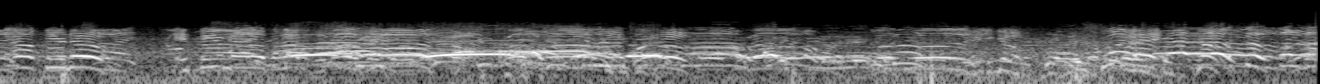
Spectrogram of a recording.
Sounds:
Speech

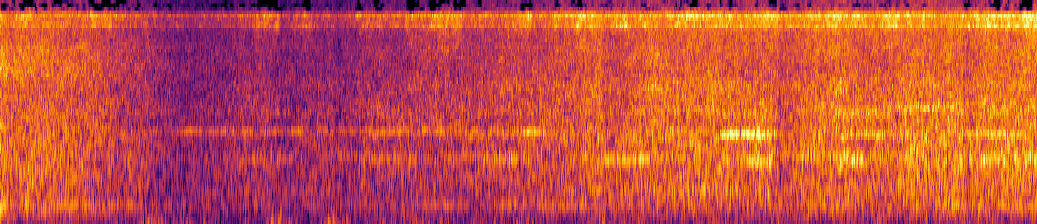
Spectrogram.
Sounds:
airplane

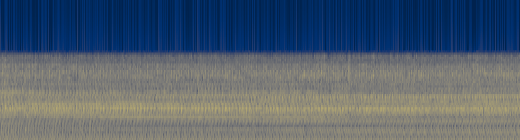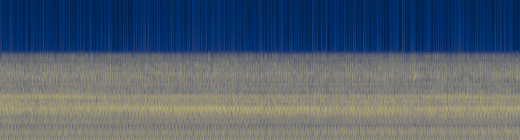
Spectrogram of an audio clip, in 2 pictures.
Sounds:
Engine

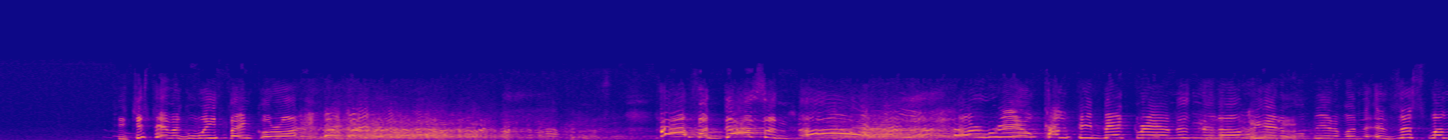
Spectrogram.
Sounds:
Speech

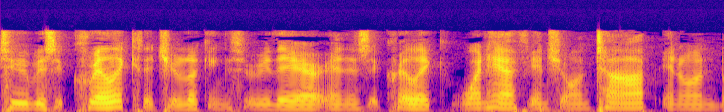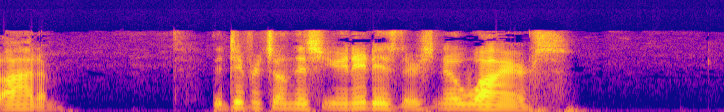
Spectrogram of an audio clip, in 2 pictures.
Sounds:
Speech

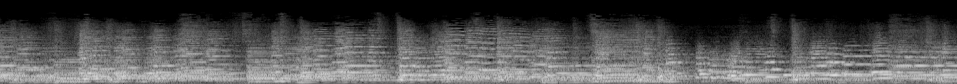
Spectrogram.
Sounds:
Music

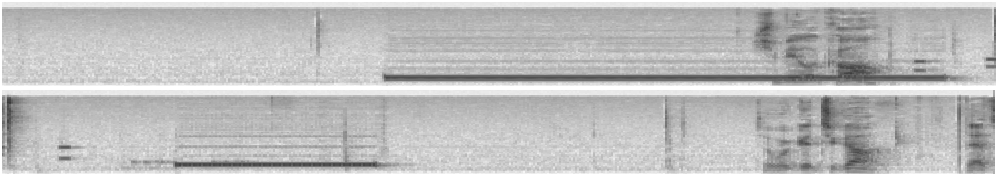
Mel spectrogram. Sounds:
Speech, DTMF, inside a small room, Telephone

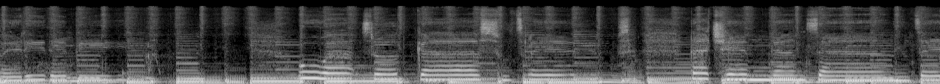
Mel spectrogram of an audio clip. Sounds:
Music

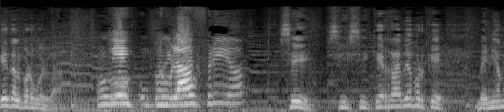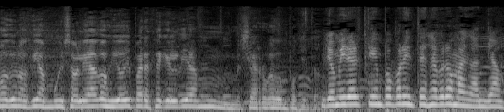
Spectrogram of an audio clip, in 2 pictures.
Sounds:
Music, Speech

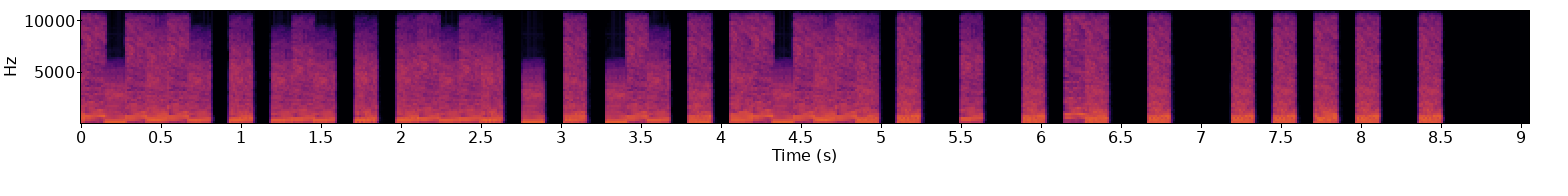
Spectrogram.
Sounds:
Music

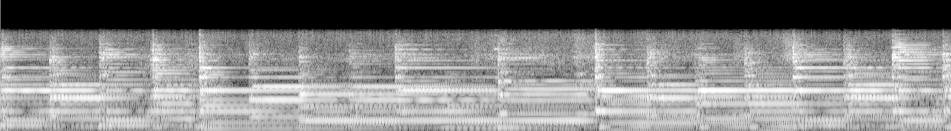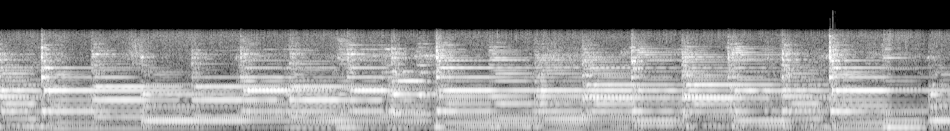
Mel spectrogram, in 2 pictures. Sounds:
Musical instrument, Plucked string instrument, Guitar

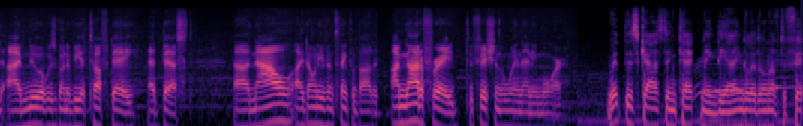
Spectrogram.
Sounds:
Music, Speech

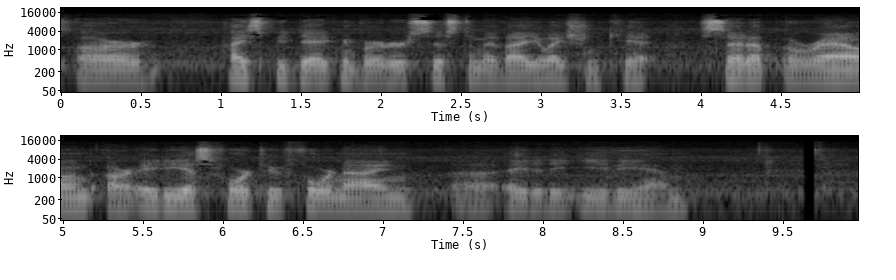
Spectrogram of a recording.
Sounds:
Speech

